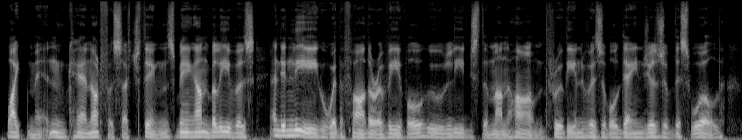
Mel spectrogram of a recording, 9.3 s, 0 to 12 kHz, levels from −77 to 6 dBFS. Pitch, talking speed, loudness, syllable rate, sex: 85 Hz, 180 wpm, -20 LUFS, 4.7 syllables/s, male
